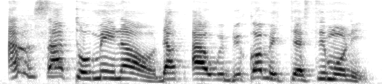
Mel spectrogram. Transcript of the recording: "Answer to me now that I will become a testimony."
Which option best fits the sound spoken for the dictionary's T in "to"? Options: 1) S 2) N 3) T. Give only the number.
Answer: 3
